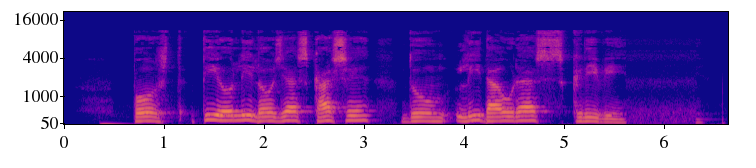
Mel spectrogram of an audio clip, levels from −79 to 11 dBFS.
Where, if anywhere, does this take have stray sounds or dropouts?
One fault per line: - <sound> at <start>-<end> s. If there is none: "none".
none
